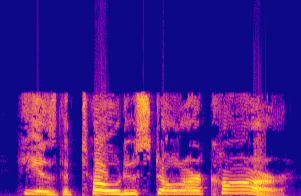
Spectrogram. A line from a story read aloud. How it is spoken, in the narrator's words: cried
